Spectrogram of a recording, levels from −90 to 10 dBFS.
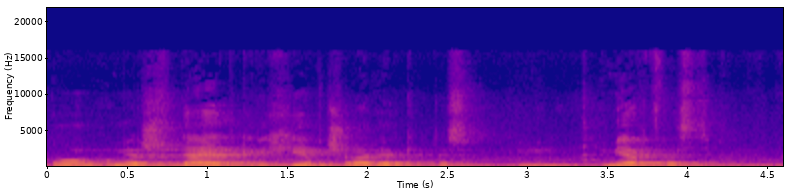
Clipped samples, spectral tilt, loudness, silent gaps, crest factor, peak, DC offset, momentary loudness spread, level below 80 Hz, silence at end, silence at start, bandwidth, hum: under 0.1%; -6.5 dB/octave; -31 LUFS; none; 16 dB; -14 dBFS; under 0.1%; 13 LU; -44 dBFS; 0 s; 0 s; 16 kHz; none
